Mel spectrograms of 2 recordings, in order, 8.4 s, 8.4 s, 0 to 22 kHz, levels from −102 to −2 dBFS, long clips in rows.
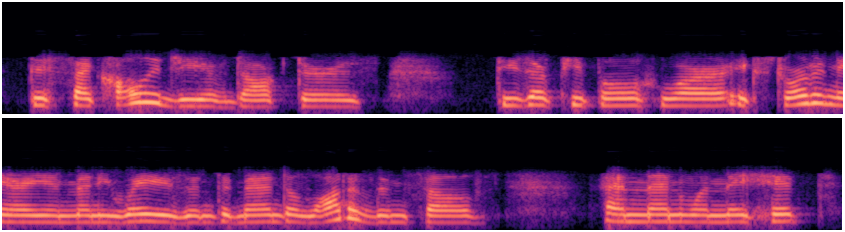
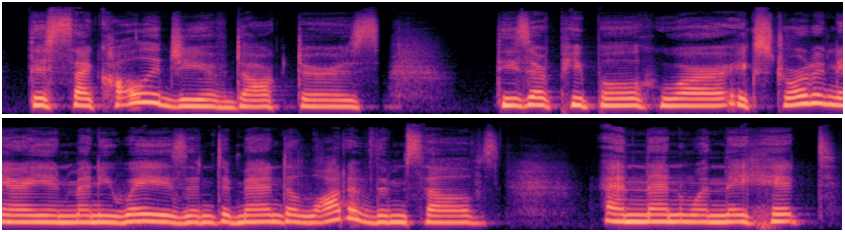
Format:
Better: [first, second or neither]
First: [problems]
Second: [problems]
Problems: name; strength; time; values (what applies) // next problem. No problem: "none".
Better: second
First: phone-call audio; poor line; nothing above 3 kHz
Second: none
